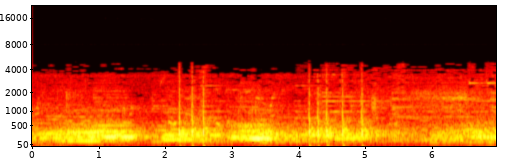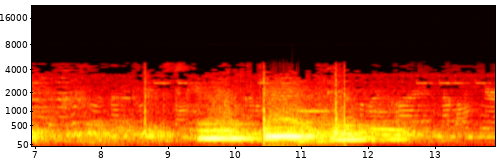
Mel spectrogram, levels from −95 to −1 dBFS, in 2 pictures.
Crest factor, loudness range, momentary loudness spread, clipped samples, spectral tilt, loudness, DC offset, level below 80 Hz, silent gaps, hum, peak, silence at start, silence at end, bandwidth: 16 dB; 13 LU; 19 LU; under 0.1%; -12 dB/octave; -18 LUFS; under 0.1%; -50 dBFS; none; none; -2 dBFS; 0 s; 0 s; 4.9 kHz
